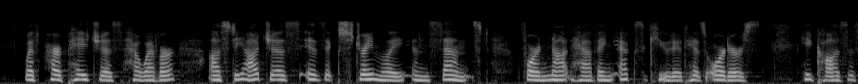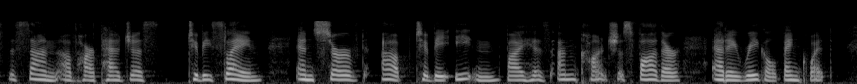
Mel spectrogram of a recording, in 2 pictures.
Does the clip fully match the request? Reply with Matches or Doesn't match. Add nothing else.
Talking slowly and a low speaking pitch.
Doesn't match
